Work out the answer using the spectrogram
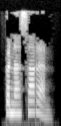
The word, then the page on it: penasaran: Indonesian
